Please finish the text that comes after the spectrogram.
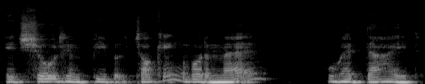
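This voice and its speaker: A man reading a picture book aloud to children, pausing to explain things and put questions to them. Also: medium pitch, big pitch swings, creaky, mellow, highs cut off. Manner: pauses to ask and explain to young listeners. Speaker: storybook reader. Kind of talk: read-aloud narration for children.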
